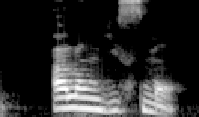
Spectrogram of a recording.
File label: "alanguissement", French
